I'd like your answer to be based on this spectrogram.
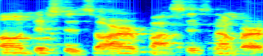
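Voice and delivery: ordinary talk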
